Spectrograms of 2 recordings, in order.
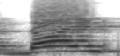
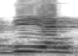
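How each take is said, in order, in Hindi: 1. 'The' को छोटे 'uh' स्वर से बोला जाता है। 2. 'The' को लंबे 'ee' स्वर से बोला जाता है। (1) "द एंड पढ़ाएगा"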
